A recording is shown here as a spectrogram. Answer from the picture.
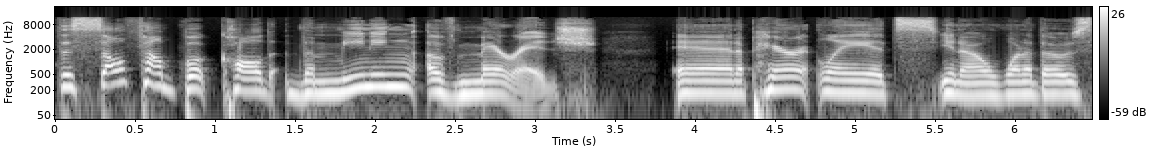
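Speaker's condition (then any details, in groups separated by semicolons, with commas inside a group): No condition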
